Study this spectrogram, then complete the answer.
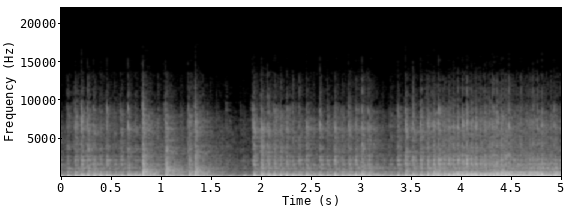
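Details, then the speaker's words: Honda TRX350 ATV single-cylinder after carburetor cleaning chugs and stumbles with heavy uneven low beat, never climbing in revs; owner suspects non-stock air filter lacks back pressure for carb slide, or ripped slide diaphragm. "That's why I say stock air filters are important. If they don't have enough back pressure, they won't make it run properly."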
